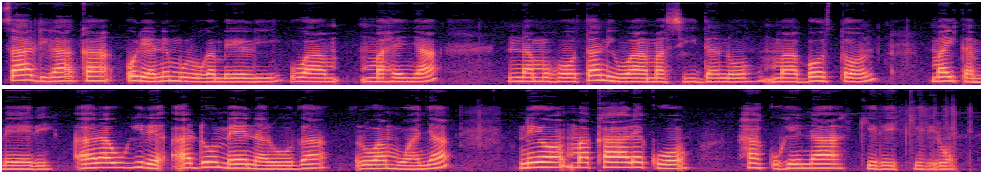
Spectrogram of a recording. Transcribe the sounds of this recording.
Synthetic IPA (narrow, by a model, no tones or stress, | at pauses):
sadiɾakaoɾeanemoɾoɣameɾeɾiwa | maɦɛɲa | namoɦɔtaniwamasiːdanɔmabɔstɔn | maitamɛːɾe | aɾauɣiɾɛʔadomɛːnaɾoða | ɾwamwaɲa | nejɔmakaːɾɛkwɔ | hakuɦenakeɾekeɾeɾɔ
